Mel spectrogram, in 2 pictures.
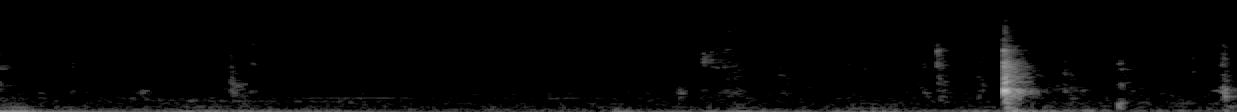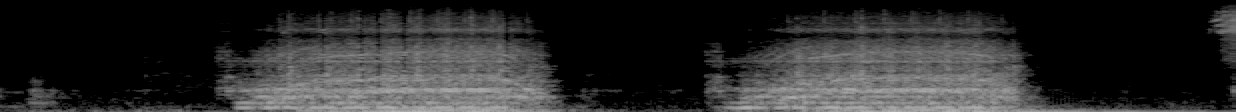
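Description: A sewing machine stitches a fabric mask in two sustained runs of about two seconds each, separated by a short pause and preceded by quiet handling and a single sharp click.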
